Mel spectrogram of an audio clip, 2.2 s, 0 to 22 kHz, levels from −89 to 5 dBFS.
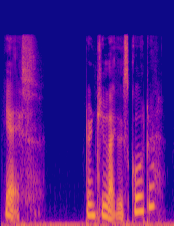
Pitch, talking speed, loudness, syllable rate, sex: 235 Hz, 165 wpm, -22 LUFS, 5.3 syllables/s, female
